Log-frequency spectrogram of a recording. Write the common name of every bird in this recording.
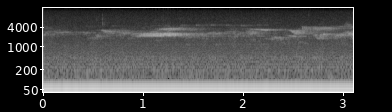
Apapane, Red-billed Leiothrix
